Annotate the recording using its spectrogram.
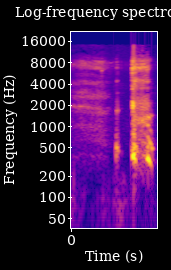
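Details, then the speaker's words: Dog with kennel cough, seen by a vet and on medication: a brief honking hack, a short burst then a harsher double cough; kennel cough. "sweet dog she is feeling a little under the weather she's got some kennel cough but we went to the vet for her Wellness visit"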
